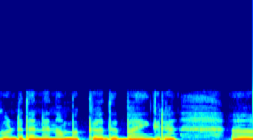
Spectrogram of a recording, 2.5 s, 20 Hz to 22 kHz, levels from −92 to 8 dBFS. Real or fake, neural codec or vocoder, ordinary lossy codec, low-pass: real; none; none; none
